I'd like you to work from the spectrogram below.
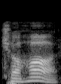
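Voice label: "chahar", Persian, male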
